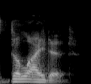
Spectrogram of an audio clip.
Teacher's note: And the first syllable is a schwa. It doesn't have a shape. It's not a pure vowel.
